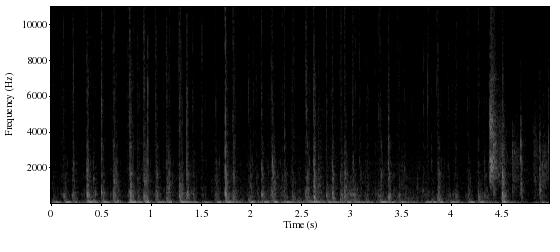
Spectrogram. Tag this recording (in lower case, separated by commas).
typing, home sounds, computer keyboard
